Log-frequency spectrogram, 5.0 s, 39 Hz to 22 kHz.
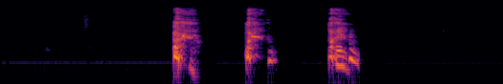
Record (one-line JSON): {"three_cough_length": "5.0 s", "three_cough_amplitude": 27068, "three_cough_signal_mean_std_ratio": 0.29, "survey_phase": "beta (2021-08-13 to 2022-03-07)", "age": "18-44", "gender": "Female", "wearing_mask": "No", "symptom_runny_or_blocked_nose": true, "symptom_sore_throat": true, "symptom_other": true, "symptom_onset": "8 days", "smoker_status": "Never smoked", "respiratory_condition_asthma": false, "respiratory_condition_other": false, "recruitment_source": "Test and Trace", "submission_delay": "2 days", "covid_test_result": "Positive", "covid_test_method": "RT-qPCR", "covid_ct_value": 17.3, "covid_ct_gene": "ORF1ab gene", "covid_ct_mean": 17.5, "covid_viral_load": "1800000 copies/ml", "covid_viral_load_category": "High viral load (>1M copies/ml)"}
